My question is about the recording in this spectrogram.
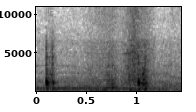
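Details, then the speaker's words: Power Macintosh 6500/275 with an IDE hard disk: two sharp dry clicks about a second apart in a quiet room, the repeating head click of the failed hard drive. "there's the click of doom again what I don't think pixel likes that noise"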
